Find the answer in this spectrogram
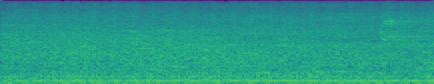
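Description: A car engine running at a steady idle: an even, unbroken drone with a constant low hum.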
